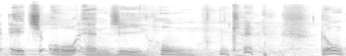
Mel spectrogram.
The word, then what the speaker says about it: Hong: Oh, by the way, folks, these people are Vietnamese, so don't call them Hung. Hong is pronounced H-O-N-G, Hong.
